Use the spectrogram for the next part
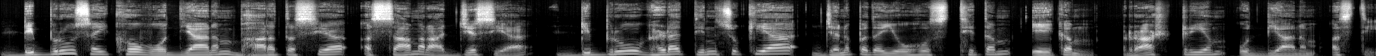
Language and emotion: Sanskrit, neutral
